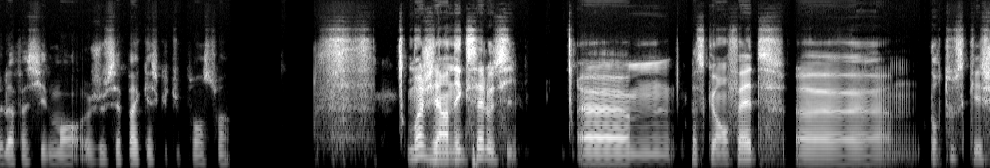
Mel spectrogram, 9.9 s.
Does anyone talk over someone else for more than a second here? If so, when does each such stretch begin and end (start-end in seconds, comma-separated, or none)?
none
